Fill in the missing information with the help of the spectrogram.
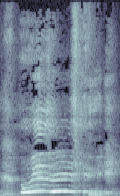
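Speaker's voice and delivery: very high, slow crying question; Benny asks who is there, terrified; terrified squeak. Retold or imitated. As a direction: hold the zipper and squeak in terror. Holding the zipper, terrified.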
